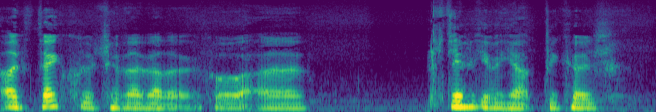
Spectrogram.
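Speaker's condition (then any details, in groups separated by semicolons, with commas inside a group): Facioscapulohumeral muscular dystrophy, facioscapulohumeral (FSHD); early prognosis life to 14-19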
